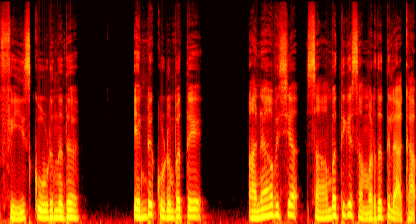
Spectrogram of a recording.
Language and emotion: Malayalam, fearful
